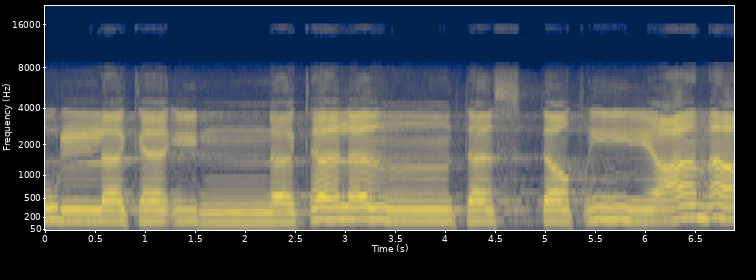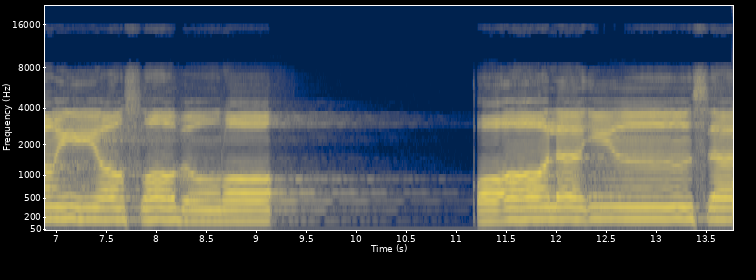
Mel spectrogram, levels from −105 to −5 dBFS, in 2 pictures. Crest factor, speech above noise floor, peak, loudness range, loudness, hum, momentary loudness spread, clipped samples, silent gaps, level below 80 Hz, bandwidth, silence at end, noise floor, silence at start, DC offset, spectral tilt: 18 dB; 50 dB; -4 dBFS; 4 LU; -20 LUFS; none; 8 LU; under 0.1%; none; -72 dBFS; 16 kHz; 0 s; -71 dBFS; 0 s; under 0.1%; -5.5 dB/octave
